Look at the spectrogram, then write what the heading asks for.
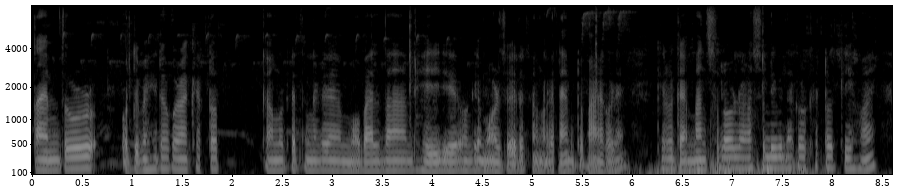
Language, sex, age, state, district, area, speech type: Assamese, male, 18-30, Assam, Dhemaji, urban, spontaneous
